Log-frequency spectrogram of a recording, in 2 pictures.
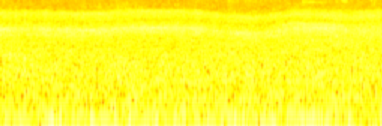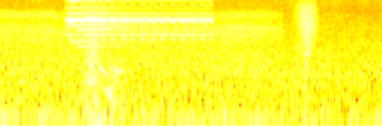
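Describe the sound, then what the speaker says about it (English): A short burst of phone notification tones chimes over a steady background hum during a Lost Judgment gameplay session, followed by a second faint ping a moment later. "I was getting a bunch of notifications"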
